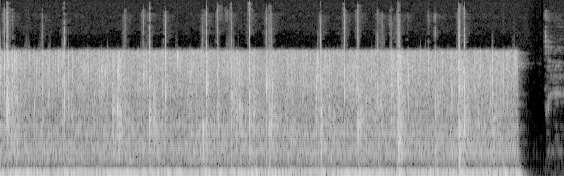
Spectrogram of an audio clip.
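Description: Steady crackling hiss with sharp pops and a low rumble, like fire or rain, then silence.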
